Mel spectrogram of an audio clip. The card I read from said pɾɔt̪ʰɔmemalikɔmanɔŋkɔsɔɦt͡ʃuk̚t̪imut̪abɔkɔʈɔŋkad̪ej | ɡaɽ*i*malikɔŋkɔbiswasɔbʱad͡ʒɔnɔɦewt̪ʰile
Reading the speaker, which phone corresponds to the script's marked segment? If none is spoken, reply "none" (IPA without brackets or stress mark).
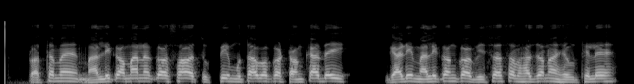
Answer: i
